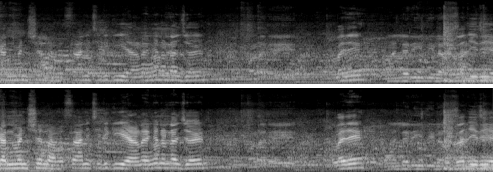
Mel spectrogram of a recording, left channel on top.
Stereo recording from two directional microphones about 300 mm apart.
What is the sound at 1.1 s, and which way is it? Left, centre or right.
Speech, centre.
